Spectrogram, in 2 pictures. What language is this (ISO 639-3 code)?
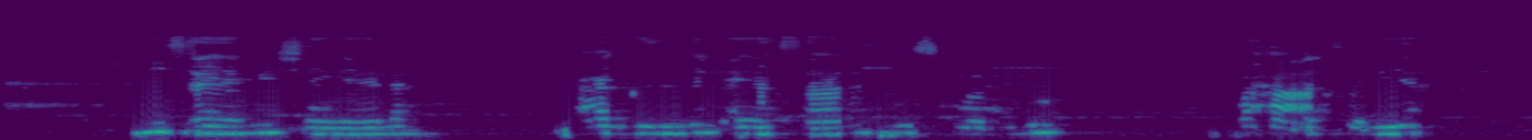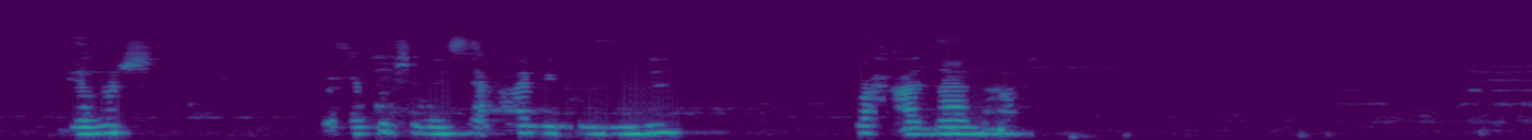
som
